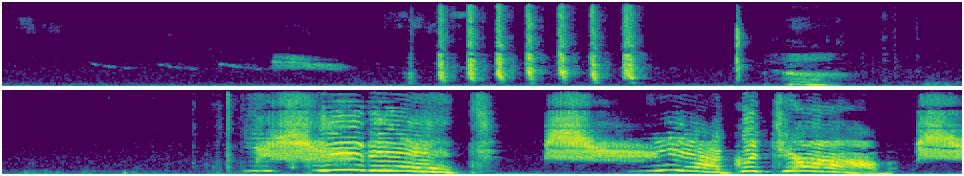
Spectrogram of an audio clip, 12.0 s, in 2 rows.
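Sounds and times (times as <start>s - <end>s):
fledgling bird chirping: 0.0s - 4.3s, 9.4s - 10.3s, 11.6s - 12.0s.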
